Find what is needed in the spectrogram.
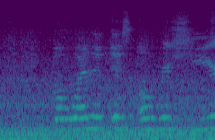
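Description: A young girl's voice making short, held, high notes in a sing-song way, beginning about half a second in, over a steady low room hum.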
